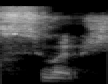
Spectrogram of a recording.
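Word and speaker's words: .SWOOSH: 2022 they announced dot swoosh so this is pronounced whoosh there's a DOT or a period Then swoosh all capitalized I'm not yelling at you with swoosh that's actually the way they spell it again different generation different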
